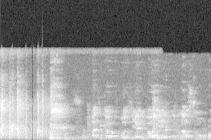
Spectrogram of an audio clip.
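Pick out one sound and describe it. A young man speaks into a microphone through loudspeakers in an echoing hall.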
